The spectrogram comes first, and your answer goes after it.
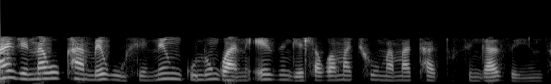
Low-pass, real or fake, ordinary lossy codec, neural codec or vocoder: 3.6 kHz; fake; MP3, 24 kbps; vocoder, 44.1 kHz, 128 mel bands every 256 samples, BigVGAN v2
